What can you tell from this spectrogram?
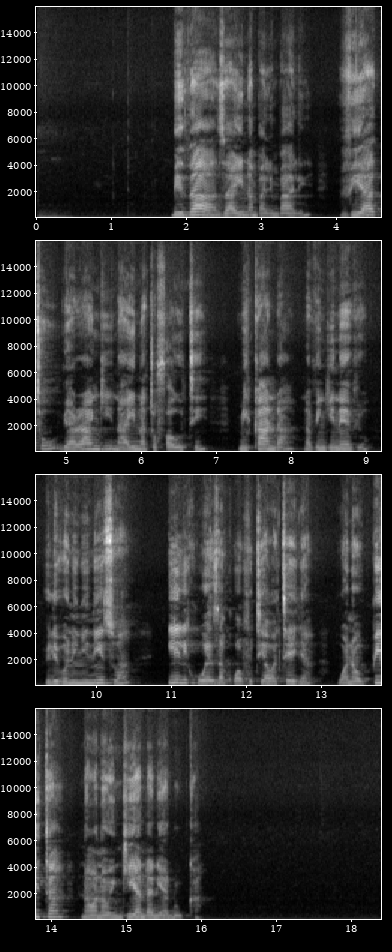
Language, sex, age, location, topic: Swahili, female, 25-35, Dar es Salaam, finance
